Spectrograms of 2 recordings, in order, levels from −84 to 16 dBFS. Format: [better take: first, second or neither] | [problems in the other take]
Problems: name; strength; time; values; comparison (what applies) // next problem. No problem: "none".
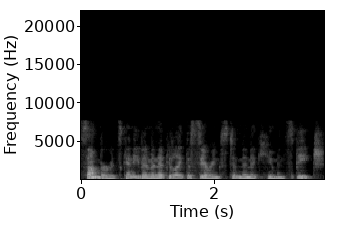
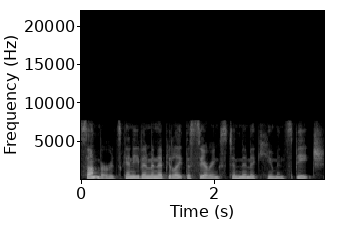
second | room echo; dies away in 0.2 s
